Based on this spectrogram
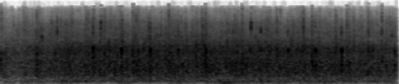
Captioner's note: audience applauding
